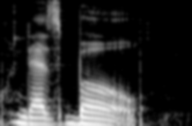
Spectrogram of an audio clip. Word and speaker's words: Nesbø: It's spelled N-E-S-B-O, Nesbø, for those of us who are obviously Americans.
